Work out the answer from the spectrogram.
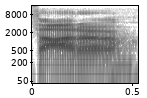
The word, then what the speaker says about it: Zara: Well, they pronounce it Thada over there, so it was fucked up.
